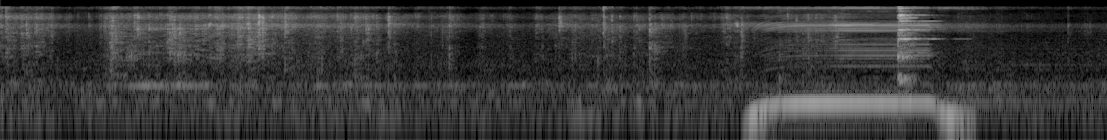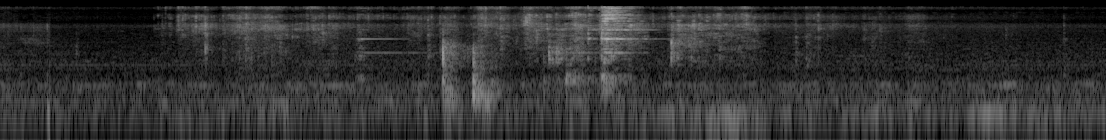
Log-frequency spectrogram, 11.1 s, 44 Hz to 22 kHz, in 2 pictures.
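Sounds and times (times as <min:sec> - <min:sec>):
foil wrapper crinkling: 0:00.0 - 0:03.7, 0:06.3 - 0:10.2.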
